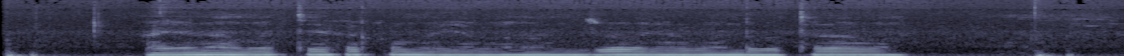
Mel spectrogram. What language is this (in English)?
Kinyarwanda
